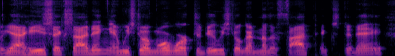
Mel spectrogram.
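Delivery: ordinary talk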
